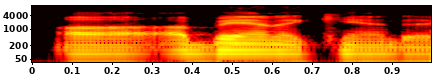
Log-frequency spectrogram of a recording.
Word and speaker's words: Abanikanda: Michael Carter, Abakanda, I think, has got some juice to him. Abanikanda, excuse me. I always get that. I always mispronounce his name.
